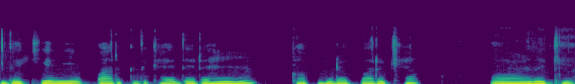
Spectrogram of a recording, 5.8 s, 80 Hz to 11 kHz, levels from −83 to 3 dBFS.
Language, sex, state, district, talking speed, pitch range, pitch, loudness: Hindi, female, Bihar, Muzaffarpur, 145 wpm, 210-225 Hz, 220 Hz, -13 LUFS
